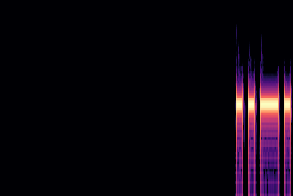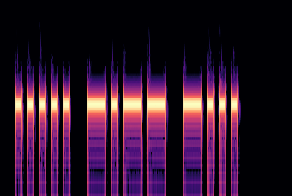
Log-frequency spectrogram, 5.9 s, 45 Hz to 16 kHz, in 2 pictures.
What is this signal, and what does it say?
Morse code, heard as a keyed tone, about 20 wpm, 700 Hz. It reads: F5YB
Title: DXCC-100 Call Signs - 4 Characters - Repeated 3x - 20wpm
